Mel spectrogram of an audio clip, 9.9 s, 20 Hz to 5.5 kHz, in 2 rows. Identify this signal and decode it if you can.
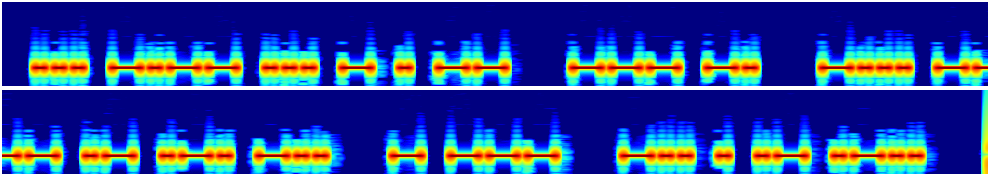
Morse code, heard as a keyed tone, about 25 wpm, 600 Hz. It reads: SYSTEM ON BOARD TO DEAL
